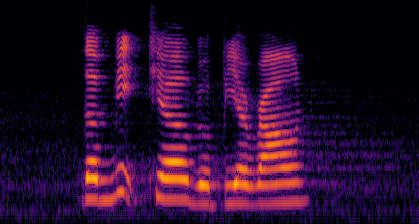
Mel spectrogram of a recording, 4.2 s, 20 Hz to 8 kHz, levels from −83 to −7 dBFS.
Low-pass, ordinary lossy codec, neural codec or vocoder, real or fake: none; none; none; real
